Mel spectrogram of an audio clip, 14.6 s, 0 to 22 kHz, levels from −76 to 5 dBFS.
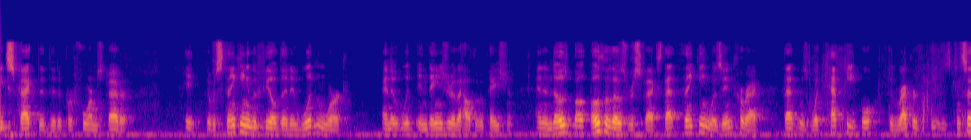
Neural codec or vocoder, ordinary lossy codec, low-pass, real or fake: none; AAC, 32 kbps; 7.2 kHz; real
